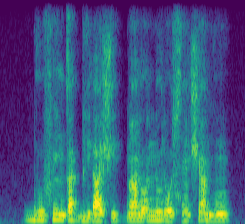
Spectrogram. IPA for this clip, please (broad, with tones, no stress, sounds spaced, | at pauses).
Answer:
ɡ͡b u˧ f ĩ˦ ɡ a˧ ɡ͡b i˨ ɾ a˨ ʃ i˨ ɡ͡b ã˧ ɾ o˦ n u˦˨ ɾ o˨ s ɛ̃˨˦ ʃ ã˦˨ ɡ ũ˧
